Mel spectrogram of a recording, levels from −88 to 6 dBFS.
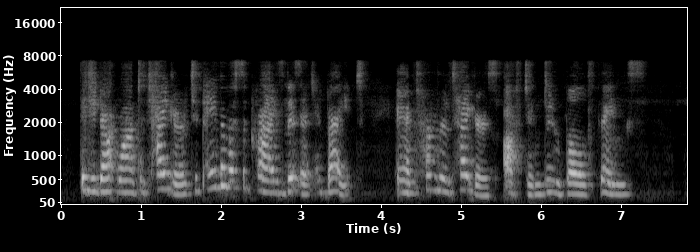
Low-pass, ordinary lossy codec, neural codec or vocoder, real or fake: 7.2 kHz; AAC, 48 kbps; codec, 32 kHz, 1.9 kbps, SNAC; fake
